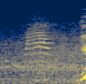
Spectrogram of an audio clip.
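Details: Domestic cat in a home setting gives a brief, faint harmonic meow that arches up and falls away, followed at once by a sharper rising cry, with people talking nearby.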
